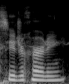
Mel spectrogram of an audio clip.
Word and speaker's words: Sedra Kurdi: Make sure you follow our special guest, Sedra Kurdi. He said it At right. Sedra Kurdi.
